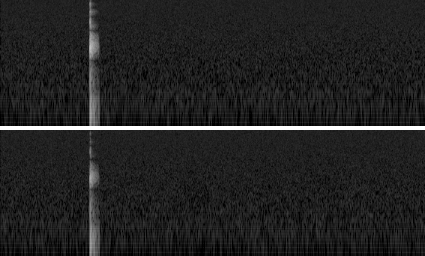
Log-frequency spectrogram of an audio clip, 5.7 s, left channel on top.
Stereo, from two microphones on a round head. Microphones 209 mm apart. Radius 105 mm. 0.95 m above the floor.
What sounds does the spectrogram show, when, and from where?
1.2 s hammering: 85° left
